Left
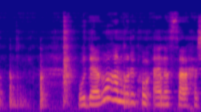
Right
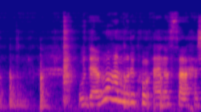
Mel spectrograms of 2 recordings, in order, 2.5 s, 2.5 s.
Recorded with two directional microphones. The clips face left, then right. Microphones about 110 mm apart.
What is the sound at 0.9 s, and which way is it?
Speech, 25° left (ahead or behind).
